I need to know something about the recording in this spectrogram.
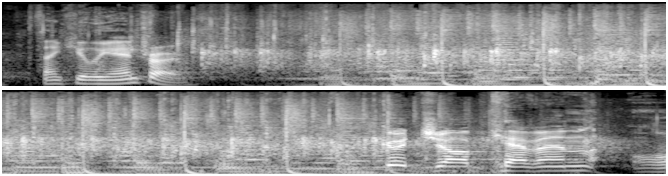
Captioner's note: audience applauding; upbeat music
